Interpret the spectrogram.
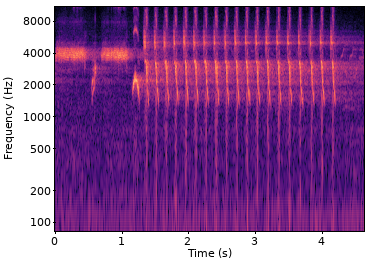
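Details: Mugimaki flycatcher song used as a tutor for songbirds: two long, level high whistles, then a fast, steady trill of about twenty crisp, evenly spaced notes.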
